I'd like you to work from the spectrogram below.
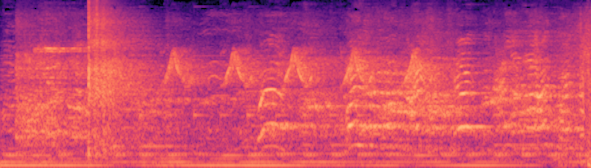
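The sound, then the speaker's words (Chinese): A drug dealer holding a hostage fires a gun outside a residential compound gate, one brief sharp crack early on, after which other softer sounds carry on. “持枪毒贩推搡着人质缓慢前行，刚一走出小区大门，嫌疑人再一次开枪。”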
